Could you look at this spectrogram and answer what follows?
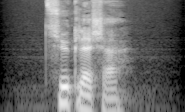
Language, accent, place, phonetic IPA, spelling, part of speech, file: German, Germany, Berlin, [ˈt͡syːklɪʃɐ], zyklischer, adjective, De-zyklischer.ogg
- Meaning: 1. comparative degree of zyklisch 2. inflection of zyklisch: strong/mixed nominative masculine singular 3. inflection of zyklisch: strong genitive/dative feminine singular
